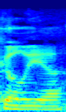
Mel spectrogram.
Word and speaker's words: Scalia: Scalia.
